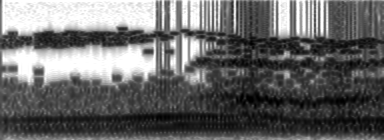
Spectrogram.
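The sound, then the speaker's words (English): A car engine roars at high revs, loud, its pitch holding steady and then climbing briefly as it accelerates hard while the car tears through town streets. “tearing through the streets with a killer at whom every cop in town was itching to get a shot”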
